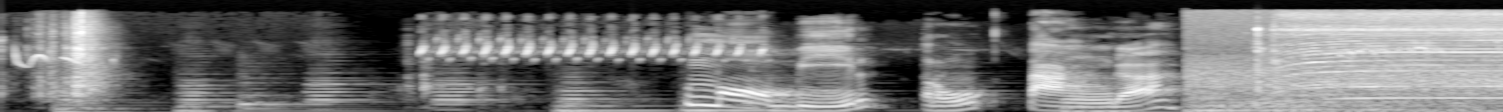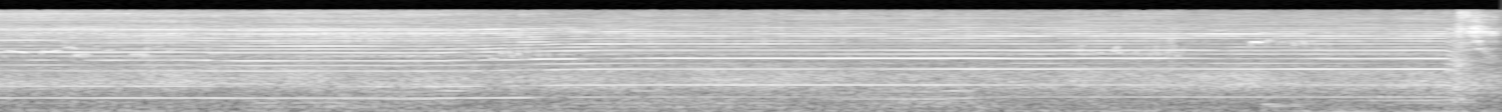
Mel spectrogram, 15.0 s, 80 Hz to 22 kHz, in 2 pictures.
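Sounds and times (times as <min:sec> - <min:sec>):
hydraulic pump whining: 0:06.0 - 0:15.0.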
